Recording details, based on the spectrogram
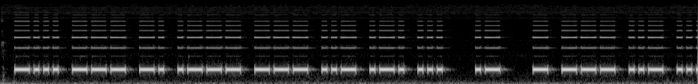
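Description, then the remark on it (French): Morse code beeps: a steady, fairly high-pitched tone keyed on and off in quick short and long pulses with brief gaps, loud and alone with no talking. “On a tous une vague idée de ce qu'est le code Morse, mais cette invention qui a révolutionné les moyens de communication porte le nom de son inventeur, Samuel Morse.”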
